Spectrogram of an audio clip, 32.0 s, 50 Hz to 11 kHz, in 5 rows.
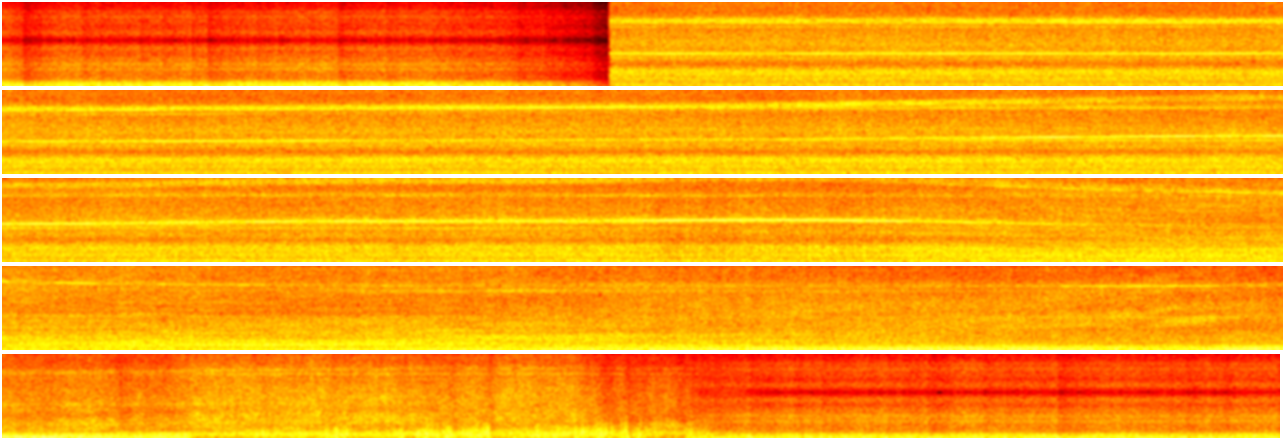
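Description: The twin General Electric CJ610 turbojets of an Me 262 replica running on the ground: a loud jet roar with a high whine that slowly rises in pitch, then falls away as the jet rolls off. For the first three seconds a lower engine sound, heard from on board the aircraft, cuts off abruptly.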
